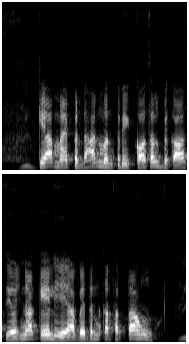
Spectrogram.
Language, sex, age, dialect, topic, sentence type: Hindi, male, 25-30, Awadhi Bundeli, banking, question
